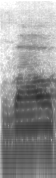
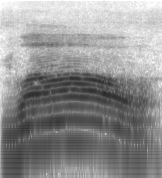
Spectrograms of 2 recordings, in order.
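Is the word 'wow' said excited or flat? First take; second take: flat; excited. First: The word is said flatly, without feeling. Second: The word is said with excited, emotional feeling. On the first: It does not convey the speaker's feelings. The speaker calls it wrong. "ये कोई इतना जो है वो आपके जज्बात की तर्जुमानी नहीं कर रहा" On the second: It conveys the speaker's feelings meaningfully. The speaker calls it right. "वो ज़्यादा मीनिंगफुल बन जाता"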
